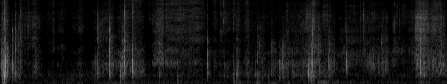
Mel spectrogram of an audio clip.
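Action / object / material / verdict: scrape / glossy magazine paper page / paper / none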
